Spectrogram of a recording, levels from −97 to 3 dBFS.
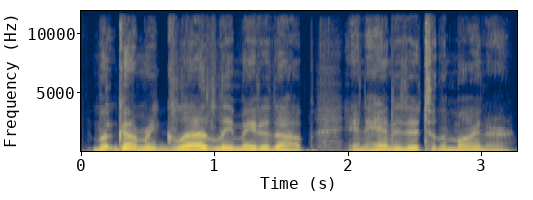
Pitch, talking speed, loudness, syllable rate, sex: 125 Hz, 200 wpm, -16 LUFS, 5.9 syllables/s, male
